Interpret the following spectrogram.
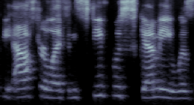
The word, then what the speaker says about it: Buscemi: probably right then yeah i've also heard bushimi but like yeah i always have said buschemi but he says buscemi so i'm going to go with that it's definitely that then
